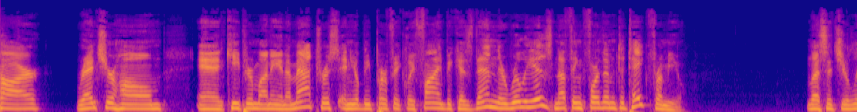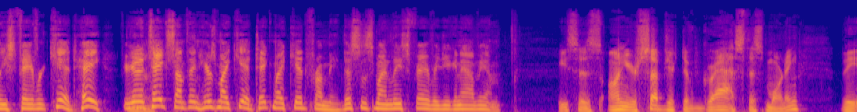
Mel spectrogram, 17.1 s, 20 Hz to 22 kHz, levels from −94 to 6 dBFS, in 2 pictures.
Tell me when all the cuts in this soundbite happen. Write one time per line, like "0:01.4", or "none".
0:14.2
